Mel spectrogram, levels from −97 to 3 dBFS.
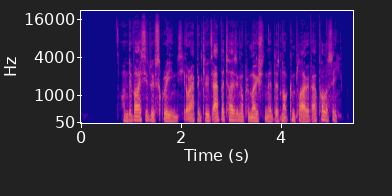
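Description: No technical faults can be heard at any point in the recording.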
